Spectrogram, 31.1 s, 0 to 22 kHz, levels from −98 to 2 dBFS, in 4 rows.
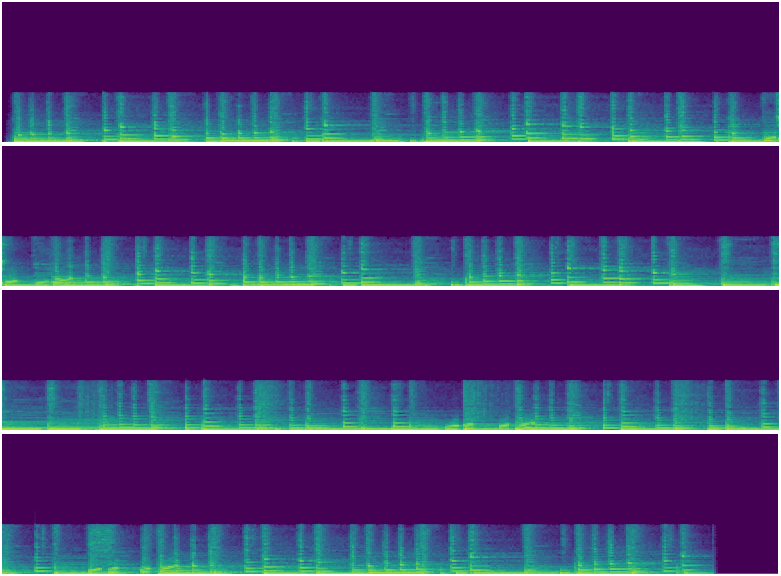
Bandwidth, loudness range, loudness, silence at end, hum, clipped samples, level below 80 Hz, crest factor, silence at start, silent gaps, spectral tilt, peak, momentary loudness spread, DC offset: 8 kHz; 2 LU; -18 LUFS; 0.65 s; none; under 0.1%; -32 dBFS; 16 dB; 0.1 s; none; -8 dB/octave; -2 dBFS; 5 LU; under 0.1%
